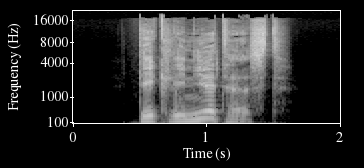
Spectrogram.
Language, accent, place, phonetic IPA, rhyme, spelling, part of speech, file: German, Germany, Berlin, [dekliˈniːɐ̯təst], -iːɐ̯təst, dekliniertest, verb, De-dekliniertest.ogg
- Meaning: inflection of deklinieren: 1. second-person singular preterite 2. second-person singular subjunctive II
